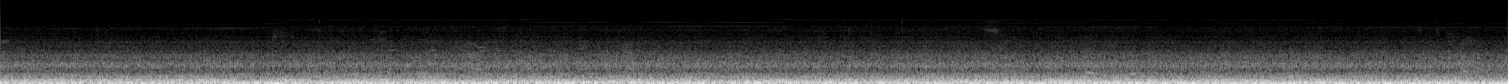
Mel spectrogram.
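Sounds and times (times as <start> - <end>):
airplane cabin engine rumble: 0.0 - 15.0.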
